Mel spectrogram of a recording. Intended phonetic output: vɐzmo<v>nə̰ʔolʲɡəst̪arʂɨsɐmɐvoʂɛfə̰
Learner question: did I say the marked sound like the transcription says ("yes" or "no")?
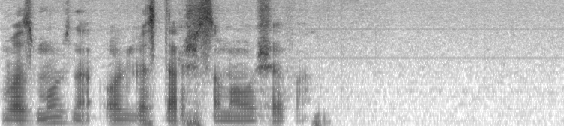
no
